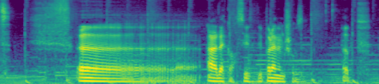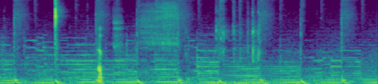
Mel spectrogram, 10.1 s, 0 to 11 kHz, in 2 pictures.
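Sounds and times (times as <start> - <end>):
quiet background music: 0.0 - 10.0
computer keyboard typing: 7.9 - 8.6.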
